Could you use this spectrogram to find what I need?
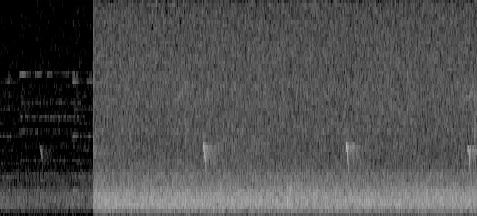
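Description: A man speaks close by, outdoors.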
